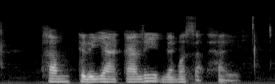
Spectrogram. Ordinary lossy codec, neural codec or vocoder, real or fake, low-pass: AAC, 48 kbps; codec, 44.1 kHz, 2.6 kbps, SNAC; fake; 9.9 kHz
